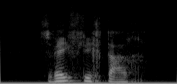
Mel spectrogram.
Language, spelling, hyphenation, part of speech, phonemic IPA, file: Dutch, zweefvliegtuig, zweef‧vlieg‧tuig, noun, /ˈzʋeː.flixˌtœy̯x/, Nl-zweefvliegtuig.ogg
- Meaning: glider, sailplane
